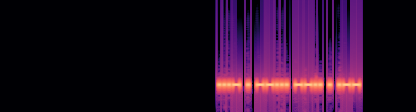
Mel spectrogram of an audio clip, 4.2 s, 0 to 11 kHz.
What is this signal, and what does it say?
Morse code, heard as a keyed tone, about 47 wpm, 700 Hz. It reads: VE7ZEW
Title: DXCC-100 Call Signs - 6 Characters - 50wpm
